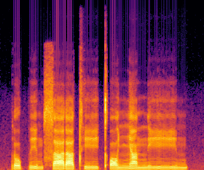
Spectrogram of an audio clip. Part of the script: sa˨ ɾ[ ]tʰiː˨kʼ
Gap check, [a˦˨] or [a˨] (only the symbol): a˨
